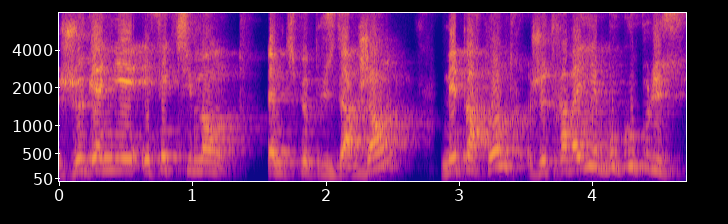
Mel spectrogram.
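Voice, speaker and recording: With a southern French accent, a man speaks in a high pitch with lively intonation at a moderate pace. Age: 40s. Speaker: network marketing presenter. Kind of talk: sales pitch. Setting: video call. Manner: animated.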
